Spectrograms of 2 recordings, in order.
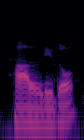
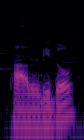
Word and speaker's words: pallido: However, in Spanish, if I have a word that's stressed on the third to last syllable, and it ends in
